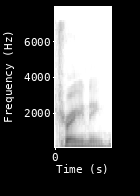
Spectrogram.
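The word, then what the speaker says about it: train-eng.com: at our website at train minus sign Eng comm pronounced training this is our CWI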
